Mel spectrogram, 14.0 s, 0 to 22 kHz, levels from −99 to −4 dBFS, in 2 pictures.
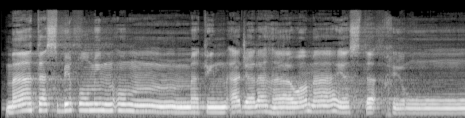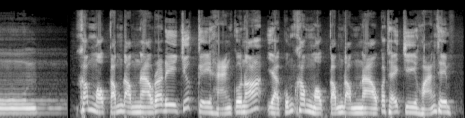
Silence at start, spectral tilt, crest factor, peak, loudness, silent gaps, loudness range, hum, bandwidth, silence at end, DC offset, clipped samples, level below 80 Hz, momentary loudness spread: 0.1 s; -4.5 dB/octave; 16 dB; 0 dBFS; -16 LUFS; none; 4 LU; none; 16 kHz; 0.2 s; under 0.1%; under 0.1%; -52 dBFS; 5 LU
